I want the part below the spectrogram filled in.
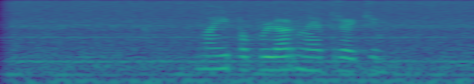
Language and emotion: Russian, neutral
